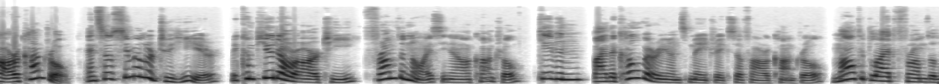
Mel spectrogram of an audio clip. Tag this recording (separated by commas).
Speech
